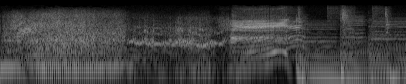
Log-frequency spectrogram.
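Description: Cartoon sound effects of a racing vehicle: a rushing hiss over a steady low hum, then a high warbling squeal that swoops up and down. Music comes in about three seconds in.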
